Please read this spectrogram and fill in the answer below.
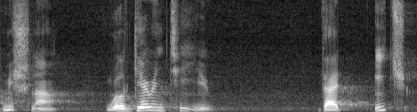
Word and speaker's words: Michelin: But these were the old days, because now a company like, I'll pronounce it the American way, Michelin, a company like Michelin will guarantee you that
